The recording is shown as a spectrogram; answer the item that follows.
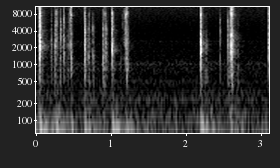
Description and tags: slow typing 1-2
typing, slowly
